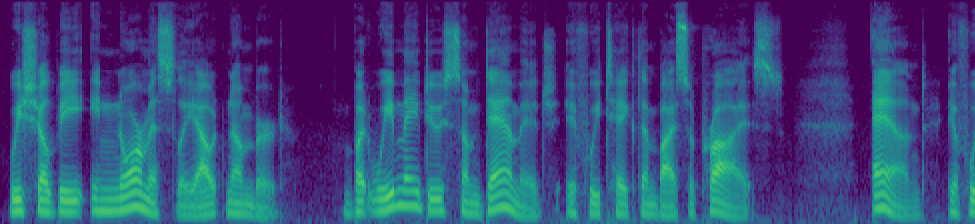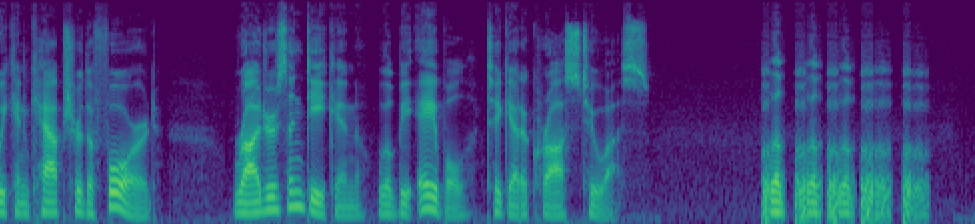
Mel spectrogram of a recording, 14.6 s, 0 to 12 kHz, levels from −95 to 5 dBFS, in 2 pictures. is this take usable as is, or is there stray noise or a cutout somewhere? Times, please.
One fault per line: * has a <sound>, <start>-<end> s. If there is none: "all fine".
* has a laugh, 13.0-14.3 s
